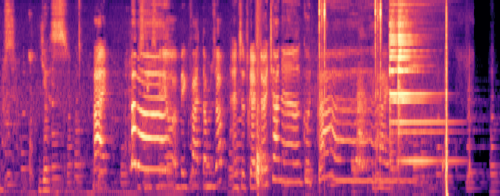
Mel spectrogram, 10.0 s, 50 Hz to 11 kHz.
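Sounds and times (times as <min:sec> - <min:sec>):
bell-like ding: 0:07.8 - 0:09.3.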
